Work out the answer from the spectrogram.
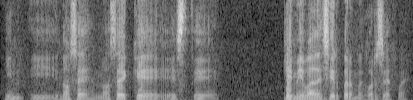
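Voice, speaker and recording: A pastor's mid-range voice with a darkish tone comes through at normal speed. The middle-aged man is from Mexico, speaks with a Mexican Spanish accent, and his first language is Triqui. He preaches folksily while asking the congregation to respond.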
